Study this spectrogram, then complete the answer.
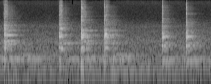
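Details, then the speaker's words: Rad City e-bike wheel spokes plucked one by one during assembly to check tension: seven high pings with one noticeably lower note, showing a loose, under-tensioned spoke that needs tightening. "you hear how that one's lower pitch? Not as tight. Higher, lower."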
